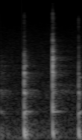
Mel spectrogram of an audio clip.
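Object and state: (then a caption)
Solid fish rib bone. A knife taps three times on the lower part of a fish's rib cage, giving short, hard, bright clicks that die away almost at once. The hard sound confirms the ribs are solid bone throughout.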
